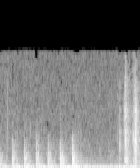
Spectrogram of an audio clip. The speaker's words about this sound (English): knocked on the medical officer's door.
